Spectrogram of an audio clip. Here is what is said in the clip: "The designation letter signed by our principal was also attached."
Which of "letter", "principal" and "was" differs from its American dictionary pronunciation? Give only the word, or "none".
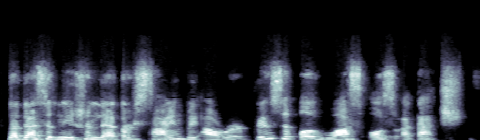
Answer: was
